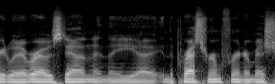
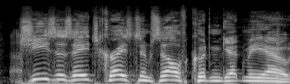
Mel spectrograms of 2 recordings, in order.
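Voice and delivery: put-on screaming, higher-pitched and louder; 8 semitones higher, 4 dB louder than usual. Retelling how a hitter screamed during batting practice: imitating Ted Williams screaming. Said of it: "he would scream at the top of his lungs".

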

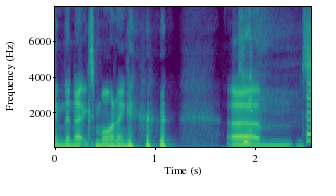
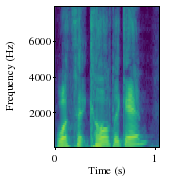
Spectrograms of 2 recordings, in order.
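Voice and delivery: very high, loud, trite-sounding mocking copycat voice; 11 semitones higher, 7 dB louder than usual. Mocking the other speaker's question about a venue name: terrible impression of them. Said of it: "It's a terrible impression of me".

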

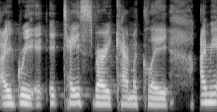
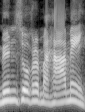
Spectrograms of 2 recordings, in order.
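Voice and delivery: higher-pitched Scottish accent; 5 semitones higher, 4 dB louder than usual. Speaker translates a menu item name into Scottish, Scottish accent. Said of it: "say that in Scottish voice".

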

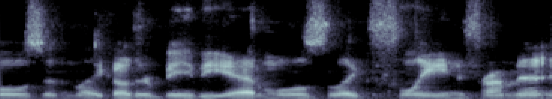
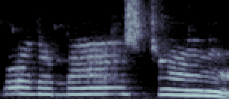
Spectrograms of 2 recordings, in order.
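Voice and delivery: tiny, very high little battle cry scream. Voicing a small creature rushing at an enemy: tiny scream. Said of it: "he screams this tiny".

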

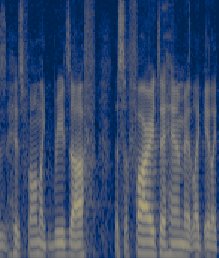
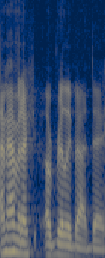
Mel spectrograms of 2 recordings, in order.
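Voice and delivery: plain

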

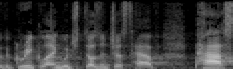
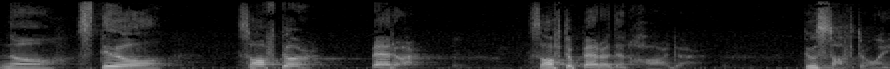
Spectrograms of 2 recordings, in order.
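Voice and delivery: put-on Korean accent; 5 dB quieter than usual. Retelling his dad's answer, he quotes him in his Korean accent. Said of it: "He's in his Korean accent".

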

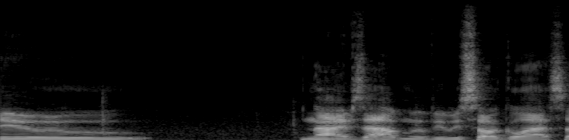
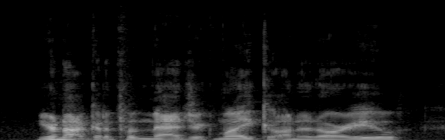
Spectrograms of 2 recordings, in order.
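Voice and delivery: ordinary delivery

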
